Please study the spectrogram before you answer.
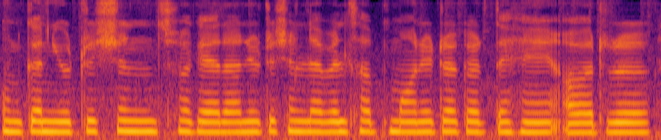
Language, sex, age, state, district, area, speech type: Urdu, male, 18-30, Delhi, Central Delhi, urban, spontaneous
